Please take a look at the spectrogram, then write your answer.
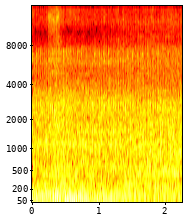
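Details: Forklift FD18 with Isuzu diesel engine, freshly cleaned and tested, battery charged: loud, steady low diesel idle with an even beat and no knocks or misses; healthy running engine.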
